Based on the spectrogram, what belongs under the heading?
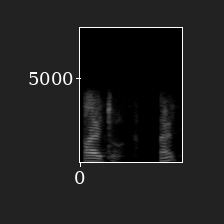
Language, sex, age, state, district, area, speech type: Kannada, male, 60+, Karnataka, Mandya, rural, conversation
